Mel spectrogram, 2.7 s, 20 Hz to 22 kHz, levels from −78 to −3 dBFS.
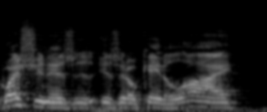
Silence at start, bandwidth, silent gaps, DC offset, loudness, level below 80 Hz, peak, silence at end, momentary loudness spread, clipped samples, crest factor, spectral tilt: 0 s; 16 kHz; none; under 0.1%; -37 LUFS; -64 dBFS; -20 dBFS; 0.3 s; 8 LU; under 0.1%; 18 dB; -4 dB/octave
